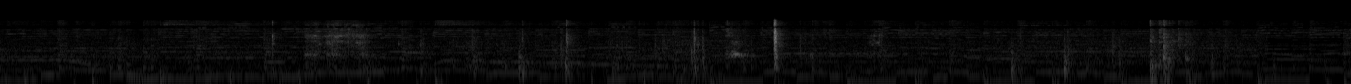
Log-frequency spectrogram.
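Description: Soft background music with guitar, over which a few scattered clinks and short scrapes of kitchen utensils on bowls are heard. The sharpest clink comes about ten seconds in, and there is a longer scrape near the end.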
